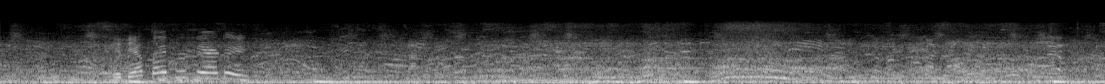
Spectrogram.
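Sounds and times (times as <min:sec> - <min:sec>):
crowd chatter: 0:00.0 - 0:11.0
motorcycle engine revving: 0:04.7 - 0:11.0.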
